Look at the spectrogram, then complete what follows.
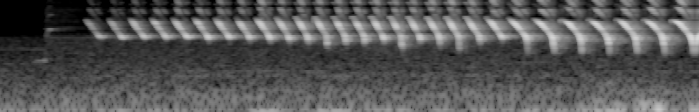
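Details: After a brief quiet start, a canary launches into a rapid rolling trill of repeated sweeping notes, song meant to get other canaries to reply.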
